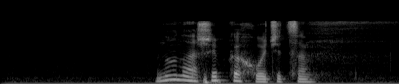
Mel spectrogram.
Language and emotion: Russian, sad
